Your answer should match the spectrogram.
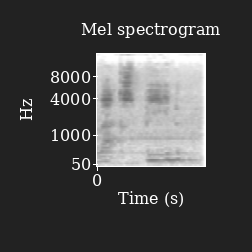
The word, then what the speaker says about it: Maxspeed: that we were trying to install and the max speed shifter that's how you say it that has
